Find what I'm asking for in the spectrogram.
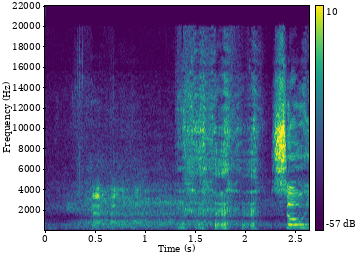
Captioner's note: laughter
